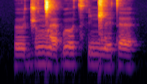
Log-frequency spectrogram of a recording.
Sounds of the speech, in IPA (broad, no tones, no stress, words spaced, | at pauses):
ø d͡ʒɔŋ͡ǀæɓɵː t͡sʼiŋ͡ǁetɛ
